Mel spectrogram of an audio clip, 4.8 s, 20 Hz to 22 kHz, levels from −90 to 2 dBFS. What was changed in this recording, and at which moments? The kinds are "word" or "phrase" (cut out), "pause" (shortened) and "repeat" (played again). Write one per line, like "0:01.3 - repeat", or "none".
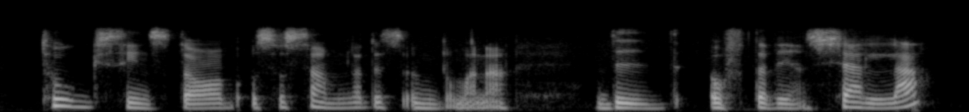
none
